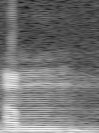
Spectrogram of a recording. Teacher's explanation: Tekanannya tidak sekuat ba karena apa? Sebagian suaranya melewati hidung. Ya, ini terlihat ada rongga yang terbuka karena memang suara mim harus ya secara tabiat memang harus melewati bagian khayshum.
